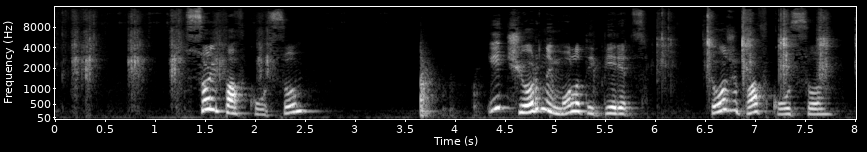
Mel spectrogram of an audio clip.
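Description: A pepper mill grinds in short bursts.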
